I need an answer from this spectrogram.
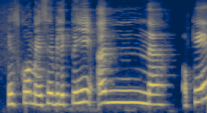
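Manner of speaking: ordinary talk, nothing marked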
